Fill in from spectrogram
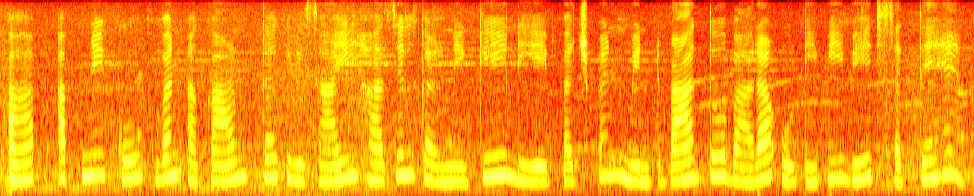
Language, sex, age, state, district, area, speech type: Urdu, female, 18-30, Uttar Pradesh, Gautam Buddha Nagar, urban, read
